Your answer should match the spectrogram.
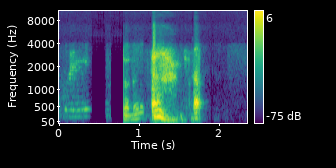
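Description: A man clearing his throat over a phone line, loudest about a second in.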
